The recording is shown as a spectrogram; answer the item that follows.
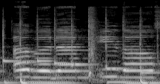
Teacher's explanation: Izhar dibaca jelas tanpa dengung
